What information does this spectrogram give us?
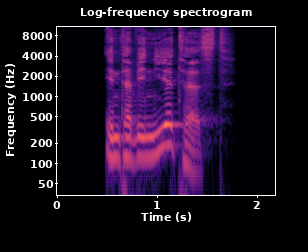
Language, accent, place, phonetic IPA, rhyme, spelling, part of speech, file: German, Germany, Berlin, [ɪntɐveˈniːɐ̯təst], -iːɐ̯təst, interveniertest, verb, De-interveniertest.ogg
- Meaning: inflection of intervenieren: 1. second-person singular preterite 2. second-person singular subjunctive II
